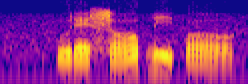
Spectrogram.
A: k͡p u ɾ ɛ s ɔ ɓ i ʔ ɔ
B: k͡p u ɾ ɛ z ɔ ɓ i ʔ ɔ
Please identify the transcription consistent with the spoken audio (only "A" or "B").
A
